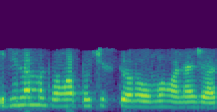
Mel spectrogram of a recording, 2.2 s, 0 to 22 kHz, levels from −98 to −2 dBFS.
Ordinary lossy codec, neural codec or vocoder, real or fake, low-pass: MP3, 32 kbps; none; real; 3.6 kHz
